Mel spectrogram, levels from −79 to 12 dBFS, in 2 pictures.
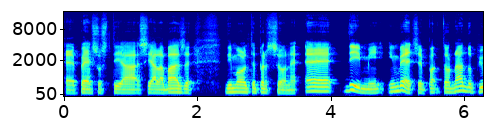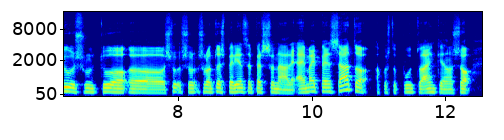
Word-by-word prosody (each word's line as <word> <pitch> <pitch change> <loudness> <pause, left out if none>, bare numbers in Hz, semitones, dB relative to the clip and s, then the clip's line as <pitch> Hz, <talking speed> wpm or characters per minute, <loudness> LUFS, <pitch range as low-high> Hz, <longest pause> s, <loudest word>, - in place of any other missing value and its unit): eh 90 -1 +1
penso 105 0 +1
stia 100 -2 0
sia 110 -1 0
alla 100 -1 +2
base 115 0 +3 0.5
di 120 0 -2
molte 125 -1 0
persone. 95 -6 -3
Ehm, 145 0 +7 0.2
dimmi 125 - +1
invece 135 -5 +2
pa - - -4
tornando 135 +5 0
più 135 +1 0
sul 125 -1 -7
tuo, 115 -5 0
uhm, - - -1
su 115 +7 -7
su 120 0 -8
sulla 120 0 -3
tua 120 +4 -2
esperienza 125 0 -2
personale 110 -6 -2
hai 115 - +2
mai 140 +2 0
pensato 135 -2 0
a - - -17
questo - - -16
punto 120 -2 -7
anche, 115 +1 0
non 105 0 -5
so, - - -1
120 Hz, 160 wpm, -23 LUFS, 105-130 Hz, 0.5 s, Ehm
